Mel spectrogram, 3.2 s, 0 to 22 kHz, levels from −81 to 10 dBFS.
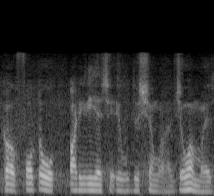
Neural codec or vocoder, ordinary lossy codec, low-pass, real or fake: codec, 16 kHz, 0.8 kbps, ZipCodec; AAC, 32 kbps; 7.2 kHz; fake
